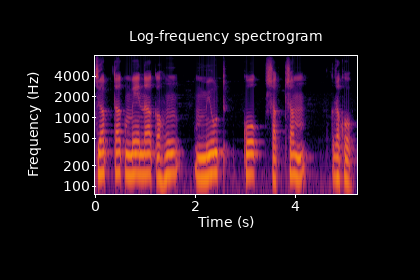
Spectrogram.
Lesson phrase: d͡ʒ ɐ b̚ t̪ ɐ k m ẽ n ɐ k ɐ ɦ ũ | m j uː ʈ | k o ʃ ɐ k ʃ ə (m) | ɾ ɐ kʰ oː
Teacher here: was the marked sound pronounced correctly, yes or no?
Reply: yes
